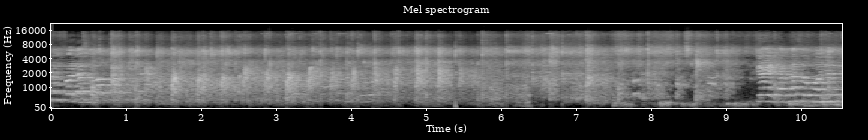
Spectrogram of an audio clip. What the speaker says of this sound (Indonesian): kita berikan tepuk tangan kepada kelompok kita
